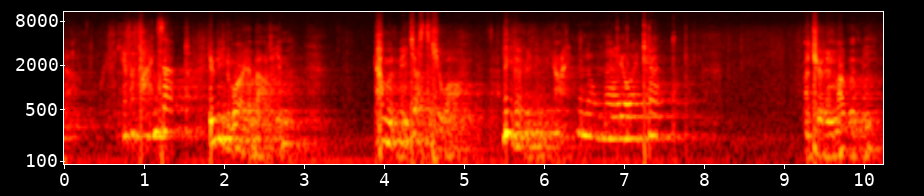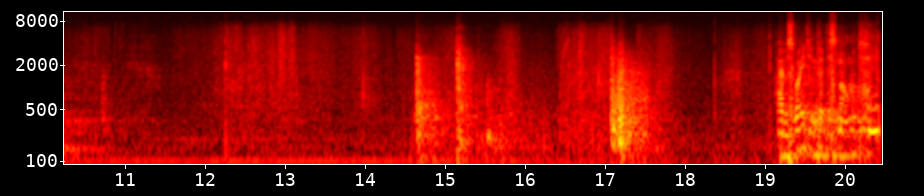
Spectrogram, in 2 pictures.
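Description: A woman speaks quietly in reply.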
